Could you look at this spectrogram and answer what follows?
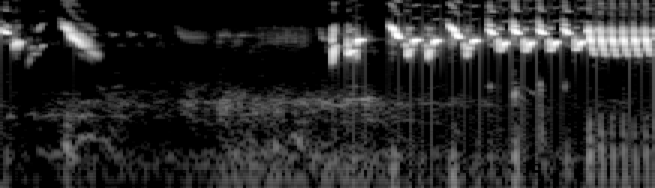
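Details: A buzzy downslurred note from a European goldfinch, a pause, then an accelerating series of clipped, tinkling twitters ending in a fast, even trill.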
